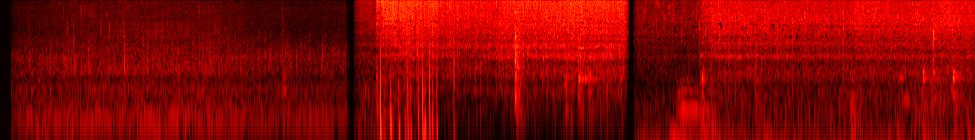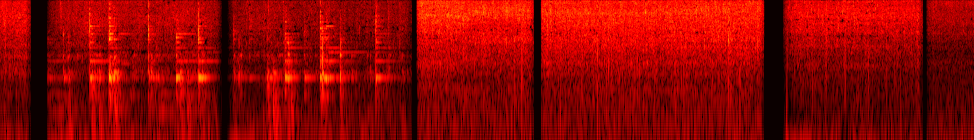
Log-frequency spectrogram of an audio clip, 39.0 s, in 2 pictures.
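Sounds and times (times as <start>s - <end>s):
food sizzling in hot oil: 6.4s - 38.9s
stirring knocks and scrapes on pan: 18.2s - 19.7s, 20.4s - 27.8s.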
